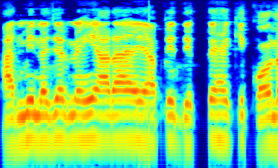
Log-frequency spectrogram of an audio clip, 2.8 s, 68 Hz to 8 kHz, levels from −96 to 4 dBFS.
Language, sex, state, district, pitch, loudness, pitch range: Hindi, male, Bihar, Kishanganj, 150 Hz, -17 LUFS, 145-155 Hz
